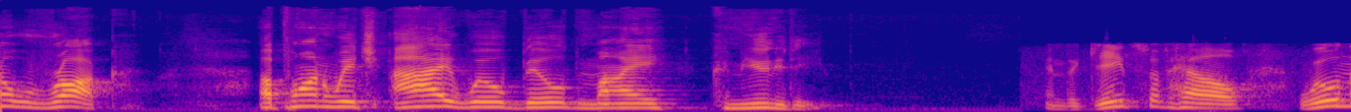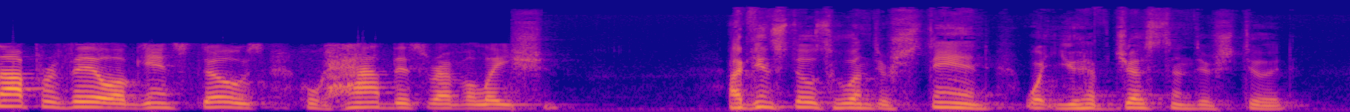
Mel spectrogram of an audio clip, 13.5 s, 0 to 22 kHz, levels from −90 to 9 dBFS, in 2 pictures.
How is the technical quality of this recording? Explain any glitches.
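There's one clear glitch. From 5.10 to 9.31 s the speech suddenly goes dull and boxy, then opens back up. That stretch has nothing above 4.3 kHz, so the top end is simply gone. It most likely comes from the input switching to a poorer device, such as another mic or a headset's call mode with a narrower band. There's no gap at either switch and the level barely moves, but a faint new background noise comes in, roughly 35 dB under the speech.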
